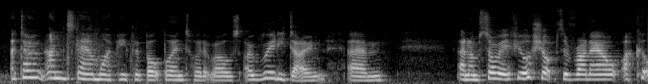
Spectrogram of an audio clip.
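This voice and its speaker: A woman's voice: on the high side, darkish tone. Chatty woman showing off groceries. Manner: chatty, rambling, laughs often. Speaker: vlogger. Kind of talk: casual grocery haul chat. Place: home, at a table of groceries. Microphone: camera pointed at the table, speaker off screen.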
